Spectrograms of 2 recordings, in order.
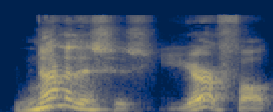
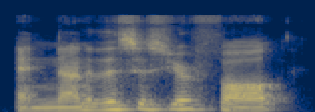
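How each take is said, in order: First: It is said in an angry, harsh tone. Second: It is said in a calm, even tone.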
